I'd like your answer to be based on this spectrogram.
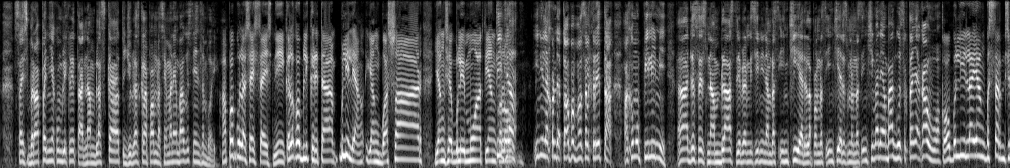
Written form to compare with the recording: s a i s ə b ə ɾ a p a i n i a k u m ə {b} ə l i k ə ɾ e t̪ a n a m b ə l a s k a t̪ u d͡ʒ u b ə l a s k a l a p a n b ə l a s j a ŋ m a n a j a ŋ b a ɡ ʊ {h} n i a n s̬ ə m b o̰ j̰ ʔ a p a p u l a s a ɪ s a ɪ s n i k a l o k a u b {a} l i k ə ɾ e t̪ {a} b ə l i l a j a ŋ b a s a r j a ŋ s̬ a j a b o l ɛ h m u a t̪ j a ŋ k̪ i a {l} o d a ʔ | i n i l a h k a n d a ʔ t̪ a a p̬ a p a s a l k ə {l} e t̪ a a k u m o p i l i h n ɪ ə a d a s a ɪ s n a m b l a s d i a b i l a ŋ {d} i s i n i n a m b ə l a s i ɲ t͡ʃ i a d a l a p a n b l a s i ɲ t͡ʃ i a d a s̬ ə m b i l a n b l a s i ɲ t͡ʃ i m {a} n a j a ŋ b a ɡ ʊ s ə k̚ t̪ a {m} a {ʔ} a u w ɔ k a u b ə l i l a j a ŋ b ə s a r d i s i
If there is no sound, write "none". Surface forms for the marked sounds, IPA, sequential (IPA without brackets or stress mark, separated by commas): b, s, ə, a, l, ɾ, d, a, ɲ, k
